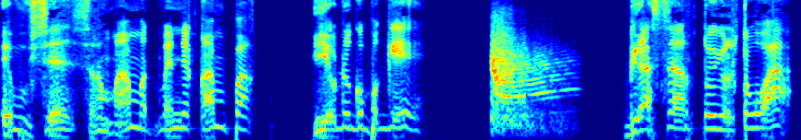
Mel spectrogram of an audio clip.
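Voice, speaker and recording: Actor doing a cheeky boy, mocking, very gravelly, dry. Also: high-pitched, a little slow, fairly bright tone, dry recording, heavily acted. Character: cheeky young boy teasing an older man.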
